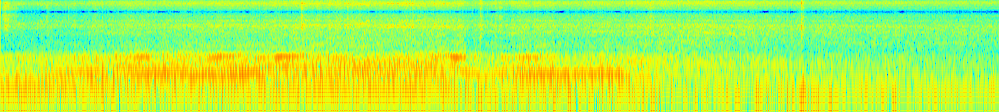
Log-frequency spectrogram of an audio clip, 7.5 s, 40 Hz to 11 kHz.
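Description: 2001 Audi A6 4.2's V8 engine accelerating, heard from inside the cabin: its note climbs for about three seconds, then falls and eases off about five seconds in. It sounds good and pulls well.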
